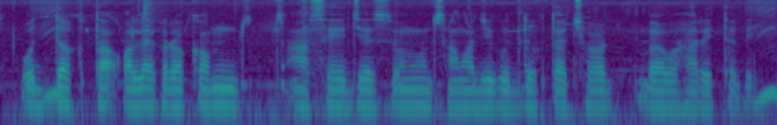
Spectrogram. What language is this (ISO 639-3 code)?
ben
